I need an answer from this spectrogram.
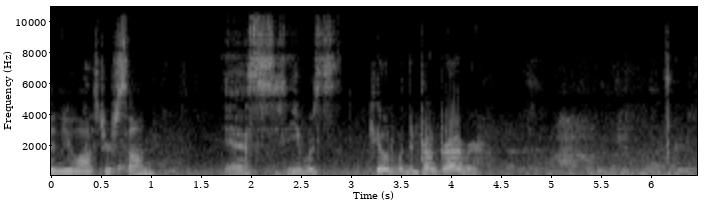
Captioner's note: sighs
